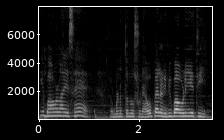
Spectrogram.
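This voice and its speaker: Music plays under a high female voice. An actress plays a middle-aged wicked stepmother from a Haryanvi family serial, grumbling and full of self-pity as she airs her grievances in a strong Haryanvi accent. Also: steady tone, fairly quick, lightly acted. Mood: bitter grumbling. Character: resentful, complaining stepmother and mother-in-law in village family. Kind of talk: web serial family drama acting.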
